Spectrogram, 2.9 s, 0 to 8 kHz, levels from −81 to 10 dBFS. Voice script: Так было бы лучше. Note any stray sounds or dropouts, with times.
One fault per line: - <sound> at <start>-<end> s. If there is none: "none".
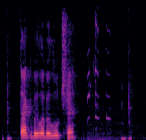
- squeak at 1.7-2.2 s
